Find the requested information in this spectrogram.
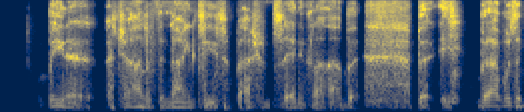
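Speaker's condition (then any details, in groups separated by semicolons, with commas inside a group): Vocal cord cancer, head and neck cancer, right vocal cord; three years out of treatment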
